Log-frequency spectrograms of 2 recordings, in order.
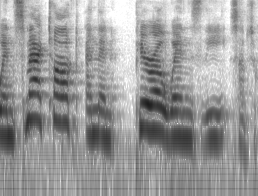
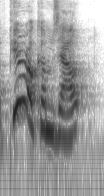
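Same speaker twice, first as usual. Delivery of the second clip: ordinary talk, nothing marked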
